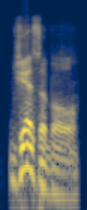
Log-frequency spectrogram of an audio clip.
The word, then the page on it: Jezebel: British English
